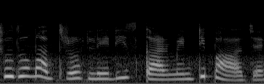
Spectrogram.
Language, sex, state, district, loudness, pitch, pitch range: Bengali, female, West Bengal, Jalpaiguri, -31 LUFS, 265 Hz, 235-330 Hz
